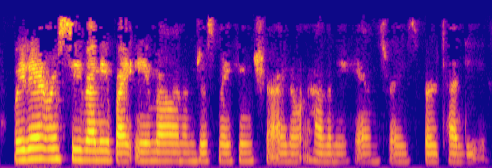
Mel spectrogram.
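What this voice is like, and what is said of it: Hoarse, fading voice. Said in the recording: “I'm like losing my voice today.”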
